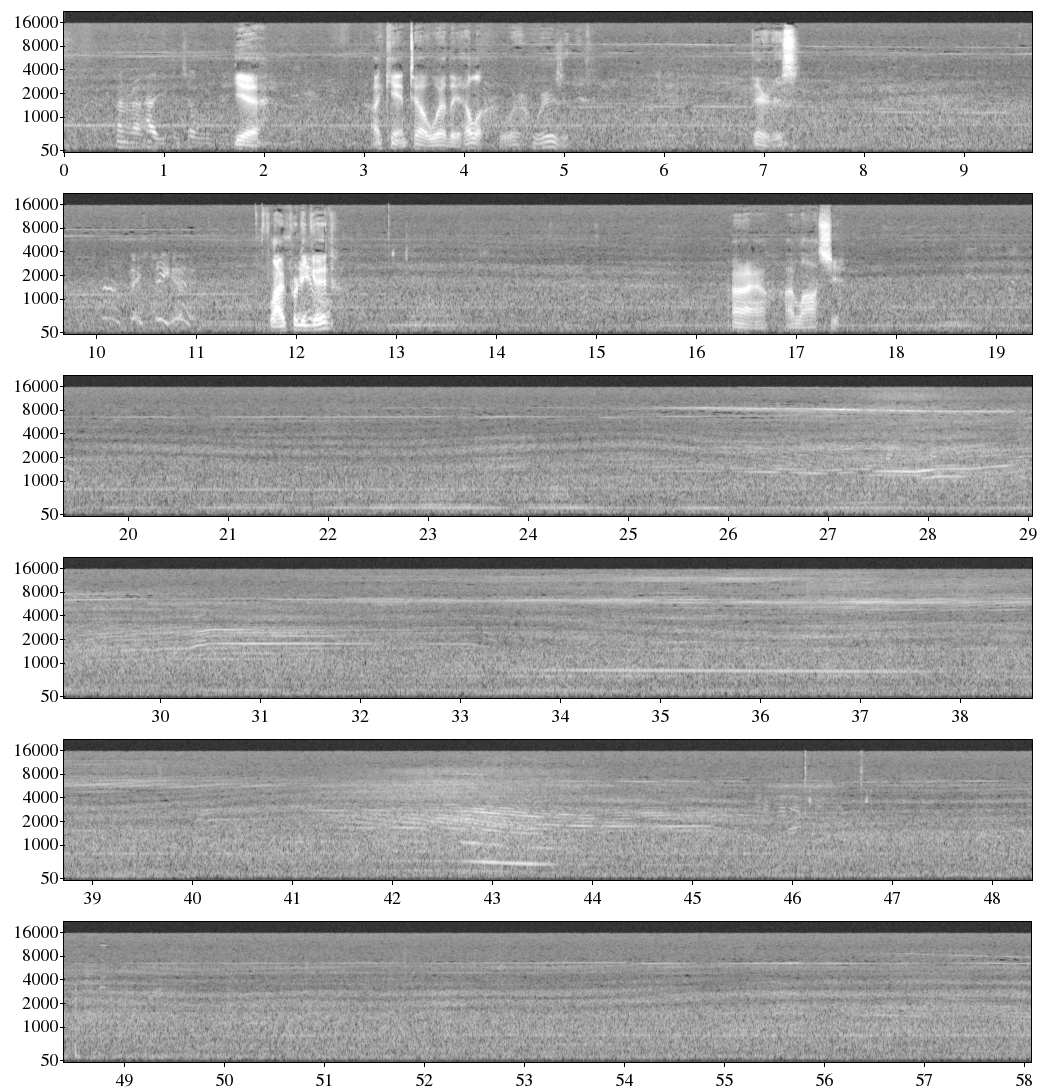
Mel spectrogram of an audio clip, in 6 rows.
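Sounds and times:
model airplane motor whine: 0.0 - 58.0.

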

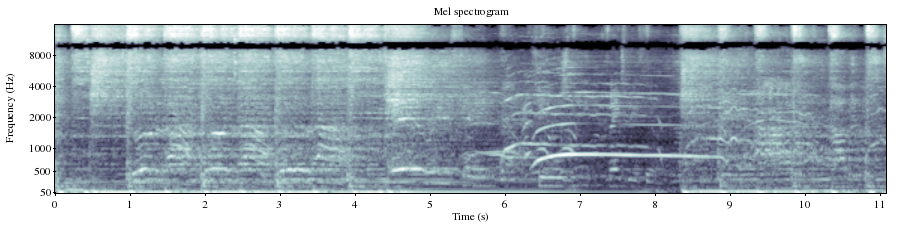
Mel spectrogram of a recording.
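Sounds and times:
deep bass: 0.0 - 6.6, 8.4 - 11.0.

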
